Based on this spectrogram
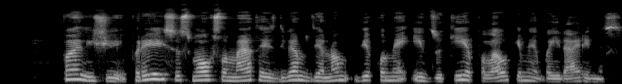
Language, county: Lithuanian, Telšiai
